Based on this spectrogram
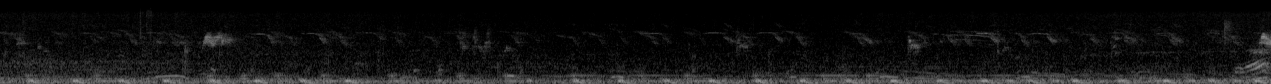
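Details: Caged red-whiskered bulbul used as a decoy, singing to draw wild birds into a trap, 28 November 2015; repeated short bright chirps and twittering phrases, thin against persistent low-pitched rumbling noise.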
